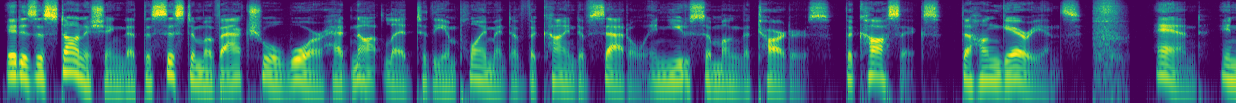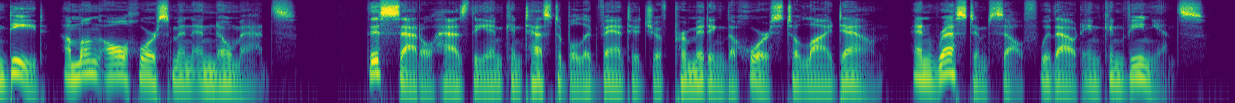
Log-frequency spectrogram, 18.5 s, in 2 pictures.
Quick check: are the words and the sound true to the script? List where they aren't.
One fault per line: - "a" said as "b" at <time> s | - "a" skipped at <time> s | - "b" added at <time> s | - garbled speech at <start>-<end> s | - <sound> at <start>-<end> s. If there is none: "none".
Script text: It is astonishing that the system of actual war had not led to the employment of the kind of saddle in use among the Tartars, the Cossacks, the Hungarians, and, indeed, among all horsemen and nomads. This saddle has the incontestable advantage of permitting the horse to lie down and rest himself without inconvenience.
- breath at 8.2-8.5 s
